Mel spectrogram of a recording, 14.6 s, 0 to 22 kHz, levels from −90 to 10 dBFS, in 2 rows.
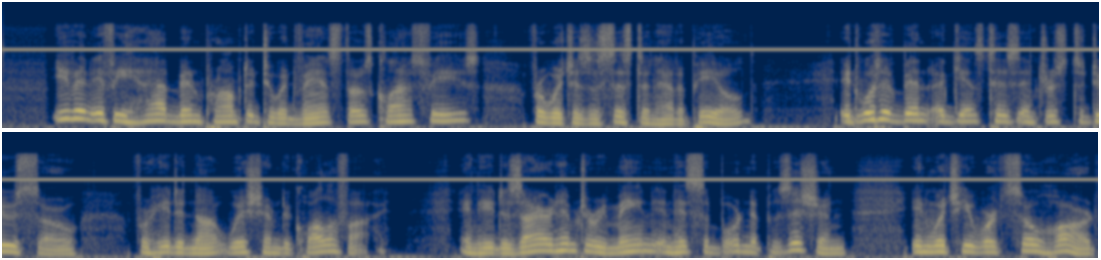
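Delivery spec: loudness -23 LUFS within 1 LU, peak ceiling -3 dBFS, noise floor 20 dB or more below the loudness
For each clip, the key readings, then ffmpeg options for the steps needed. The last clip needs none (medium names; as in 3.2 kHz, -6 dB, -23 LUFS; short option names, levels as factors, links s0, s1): steady tone 5.4 kHz; tone level -26 dBFS; loudness -22.5 LUFS; peak level -6.5 dBFS; loudness target -23.0 LUFS
-> -af "bandreject=f=5400:w=30"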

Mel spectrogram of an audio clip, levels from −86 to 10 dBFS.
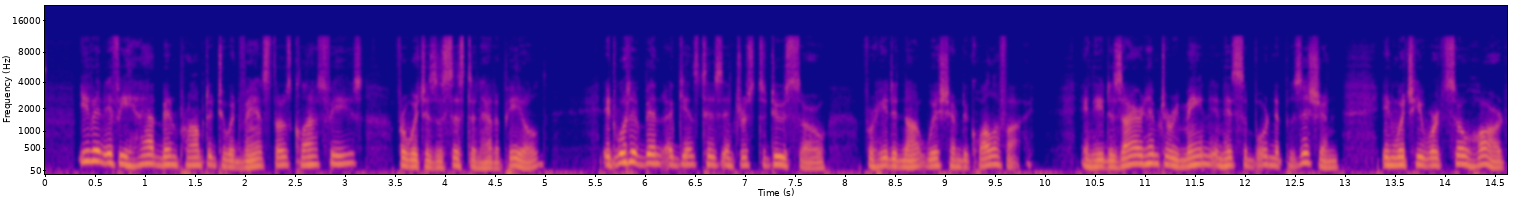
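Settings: steady tone not found; loudness -25.5 LUFS; peak level -7.0 dBFS; loudness target -23.0 LUFS
-> -af "volume=1.33"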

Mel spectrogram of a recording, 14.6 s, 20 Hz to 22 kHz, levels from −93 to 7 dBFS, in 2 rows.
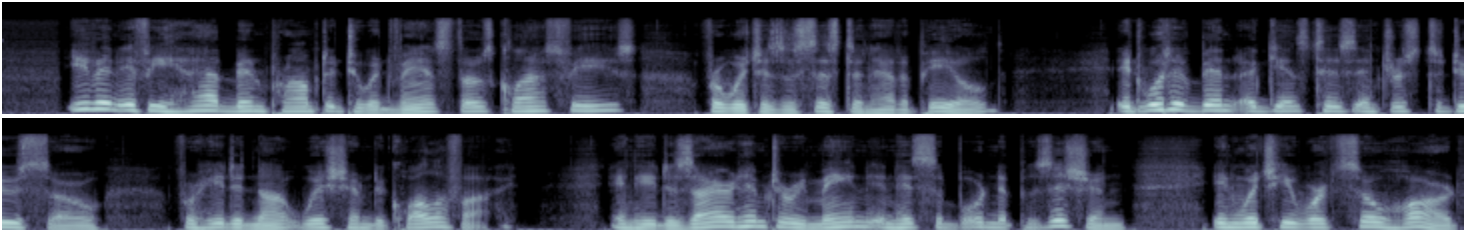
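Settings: loudness -23.0 LUFS; peak level -4.5 dBFS; noise floor -52 dBFS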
